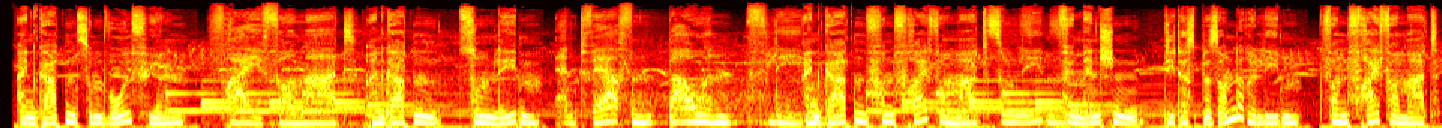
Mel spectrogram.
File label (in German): radio spot; freiformat garten und landschaftsbau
